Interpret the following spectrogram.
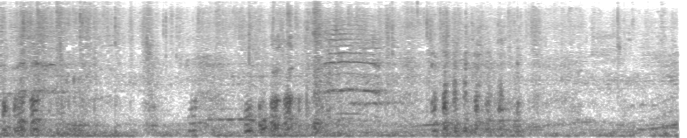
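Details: Goats on a farm in Village Doongriya Khurd near Pushkar, Ajmer, Rajasthan, a Sirohi male and an Ajmera female among them; several short, fairly quiet bleats overlap in a cluttered, noisy farmyard background.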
